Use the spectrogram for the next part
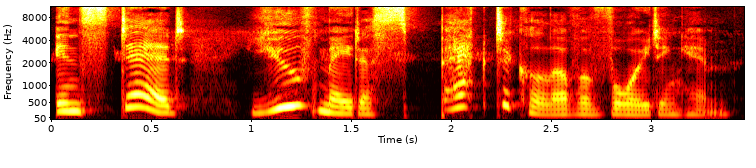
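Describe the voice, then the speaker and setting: Woman playing a stern, animated Roman mother. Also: lowish voice, measured pace, dry recording. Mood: reproachful. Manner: commanding, pointed. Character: stern, practical Roman mother, firm and reproachful. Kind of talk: historical audio drama acting.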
